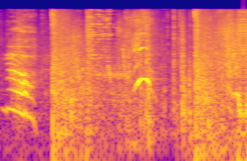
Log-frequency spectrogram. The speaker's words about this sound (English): Hey, what's that light? Huh? Goodness, that's from a sniper! Hit the floor! Again?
